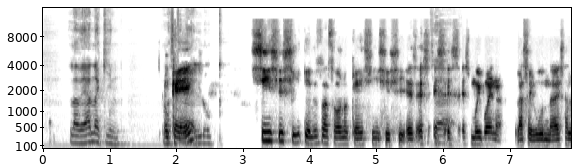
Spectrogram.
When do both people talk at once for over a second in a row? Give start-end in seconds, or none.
none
